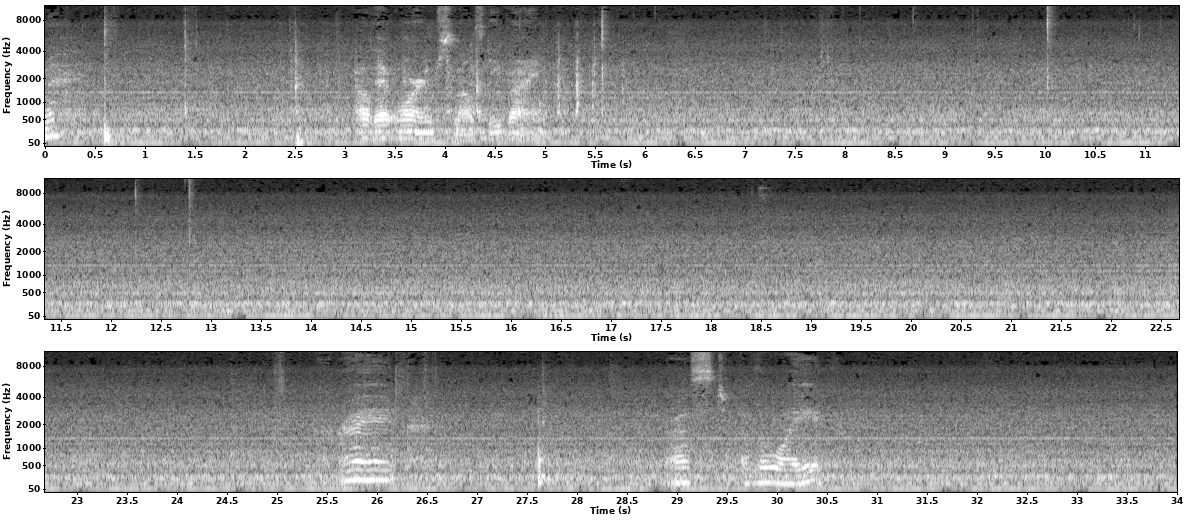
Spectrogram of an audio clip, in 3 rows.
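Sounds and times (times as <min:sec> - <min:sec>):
low mechanical hum: 0:00.0 - 0:34.0.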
